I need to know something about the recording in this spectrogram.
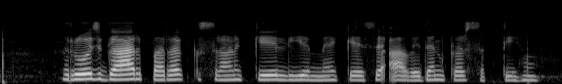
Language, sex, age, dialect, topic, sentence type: Hindi, female, 25-30, Garhwali, banking, question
